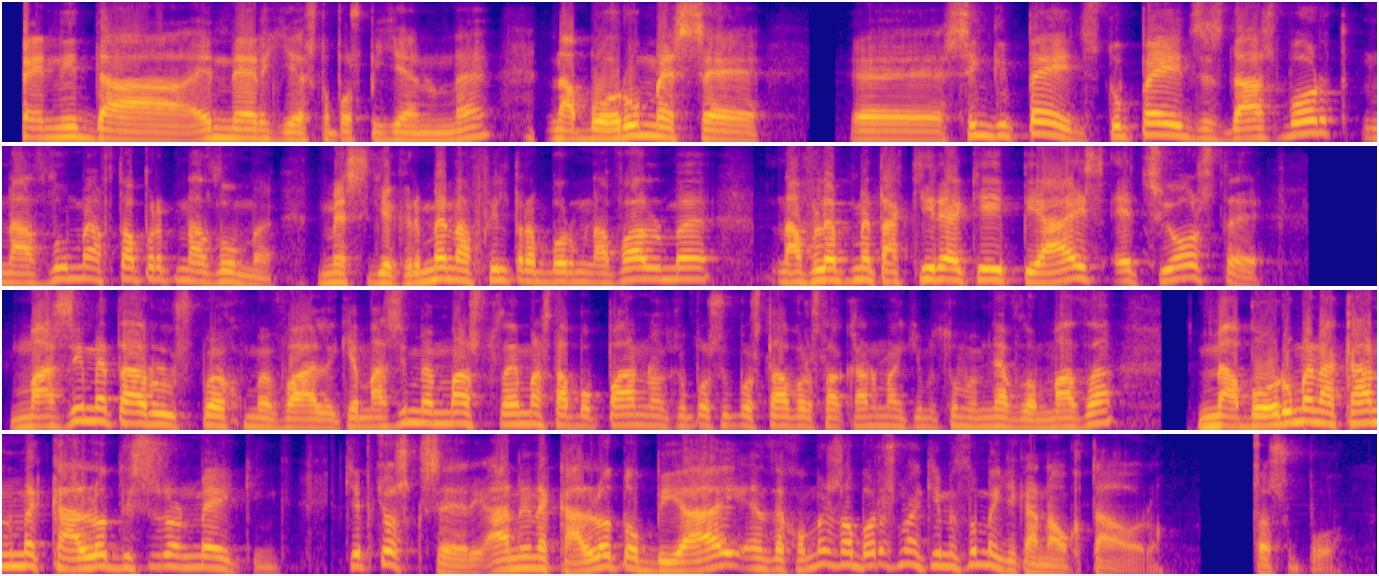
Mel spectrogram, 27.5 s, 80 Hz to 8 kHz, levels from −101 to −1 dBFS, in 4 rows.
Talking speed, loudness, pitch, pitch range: 195 wpm, -19 LUFS, 160 Hz, 140-190 Hz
